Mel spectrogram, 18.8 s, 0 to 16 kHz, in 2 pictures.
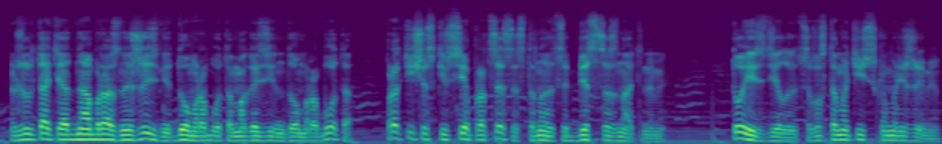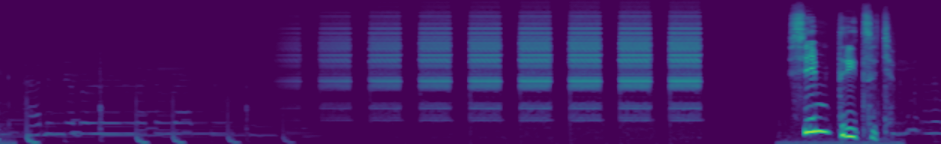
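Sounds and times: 
speech: 0:00.1 - 0:09.5, 0:17.4 - 0:18.4
beeping alarm clock going off at waking: 0:12.3 - 0:16.5.

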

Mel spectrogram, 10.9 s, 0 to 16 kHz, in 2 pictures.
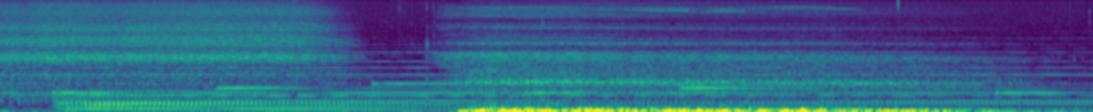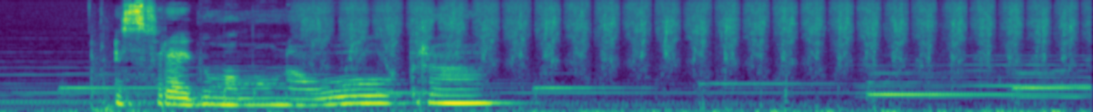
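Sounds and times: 
person taking a long deep noisy breath during a guided relaxation exercise: 0:00.0 - 0:05.4
soft sustained musical tones: 0:00.0 - 0:10.9
speech: 0:06.0 - 0:08.5.

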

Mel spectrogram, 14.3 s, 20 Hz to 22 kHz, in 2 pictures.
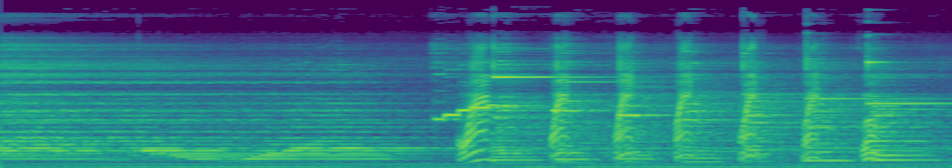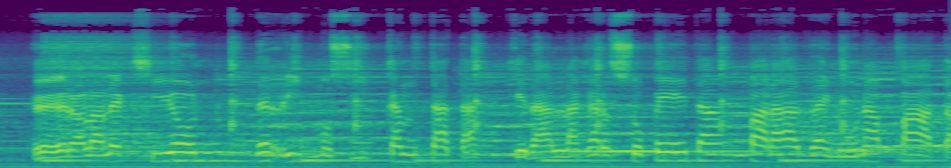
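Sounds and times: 
children's song about ducks singing at a lagoon: 0:00.0 - 0:14.2
speech: 0:03.4 - 0:14.2
duck-like quacks: 0:04.1 - 0:06.4.

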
